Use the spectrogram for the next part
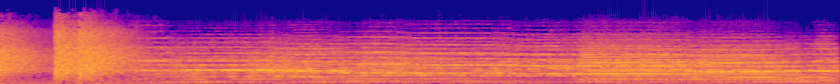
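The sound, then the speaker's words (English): A couple of sharp, loud gunshot bangs, fired as a distress signal, in quick succession, then a long, sustained ringing tone that fades slowly before swelling again. No one speaks. “I'll fire three now, three more later, and pray that someone's near enough to hear.”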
